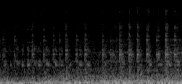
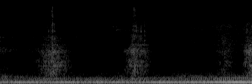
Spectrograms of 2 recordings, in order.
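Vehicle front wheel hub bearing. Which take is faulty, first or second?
second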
